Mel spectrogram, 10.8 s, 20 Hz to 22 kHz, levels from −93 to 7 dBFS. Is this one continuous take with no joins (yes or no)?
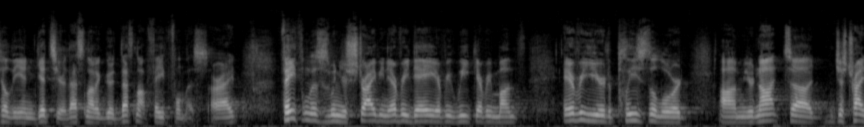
yes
